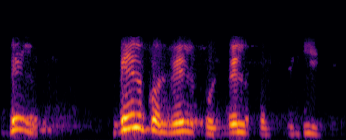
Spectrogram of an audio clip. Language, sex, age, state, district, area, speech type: Hindi, male, 18-30, Bihar, Begusarai, rural, conversation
